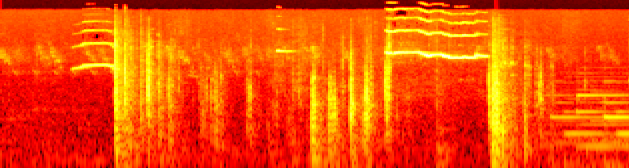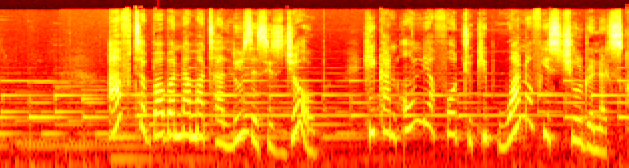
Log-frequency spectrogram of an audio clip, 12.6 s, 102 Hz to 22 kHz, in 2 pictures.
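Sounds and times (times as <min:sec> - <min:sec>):
high squeaky door hinge squeal: 0:00.7 - 0:05.6
wooden clunks and rattles of a door being unlatched: 0:00.7 - 0:06.1
speech: 0:07.7 - 0:12.5.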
